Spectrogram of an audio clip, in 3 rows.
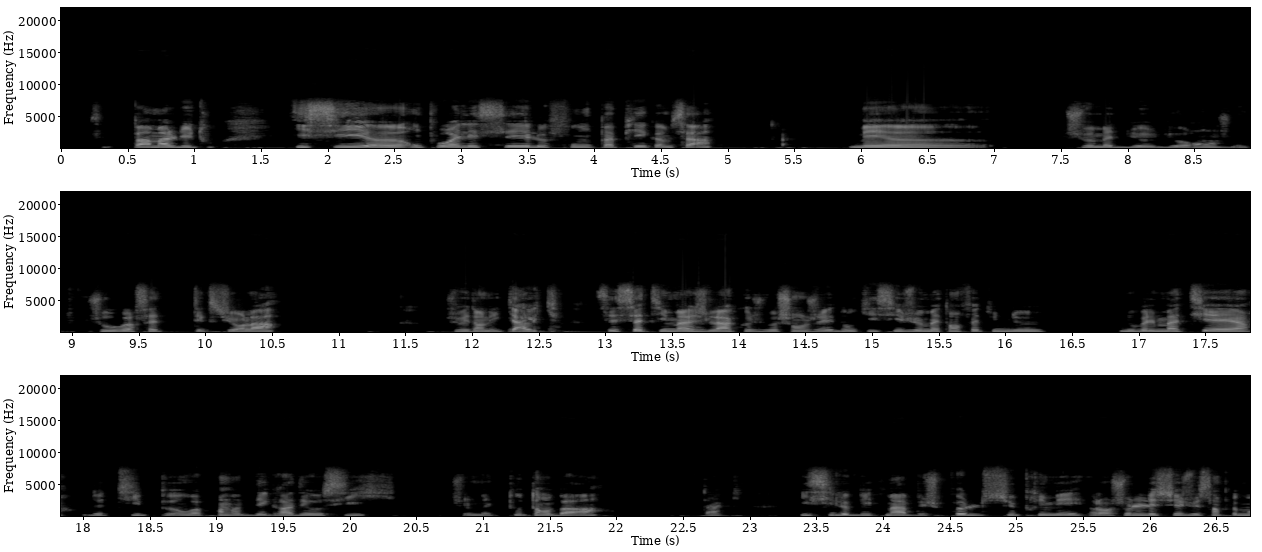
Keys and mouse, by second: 3.4 click, 8.8 click, 10.5 click, 12.3 click, 16.4 click, 19.4 click, 21.2 click, 23.7 click.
